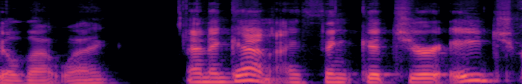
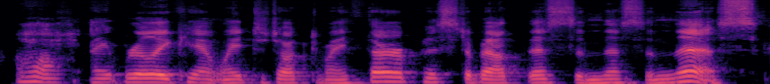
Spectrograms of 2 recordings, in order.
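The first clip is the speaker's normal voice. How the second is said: ordinary talk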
